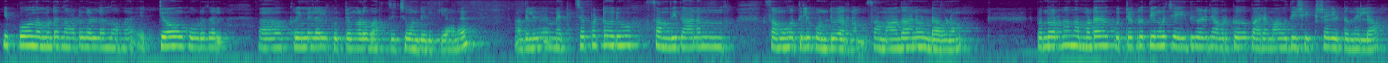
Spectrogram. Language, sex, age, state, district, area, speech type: Malayalam, female, 18-30, Kerala, Wayanad, rural, spontaneous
